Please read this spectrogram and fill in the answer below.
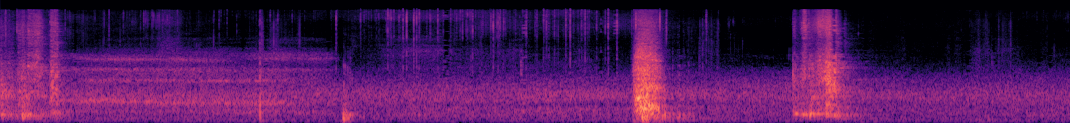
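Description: Metal pizza peel scraping against the hot baking surface of a gas broiler as a pizza is slid in and out: two short, loud scrapes about a second apart, midway through.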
